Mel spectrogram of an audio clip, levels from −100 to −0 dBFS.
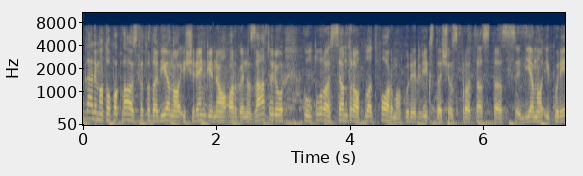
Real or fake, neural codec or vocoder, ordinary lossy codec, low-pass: fake; codec, 16 kHz, 4 kbps, X-Codec, HuBERT features, trained on general audio; AAC, 64 kbps; 7.2 kHz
